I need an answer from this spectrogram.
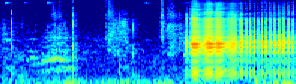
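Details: A water buffalo calf kept in a village starts a loud, nasal, even-toned bleat that runs to the end, after quiet low shuffling sounds.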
